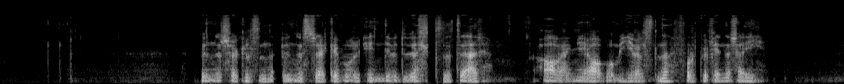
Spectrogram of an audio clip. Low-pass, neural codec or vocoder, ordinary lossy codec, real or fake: none; vocoder, 22.05 kHz, 80 mel bands, HiFi-GAN; none; fake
